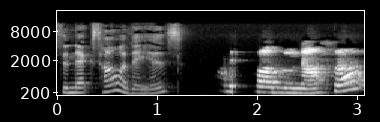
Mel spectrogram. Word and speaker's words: Lughnasa: next holiday is well Lughnasa what some people pronounce it luna stuff and that is August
